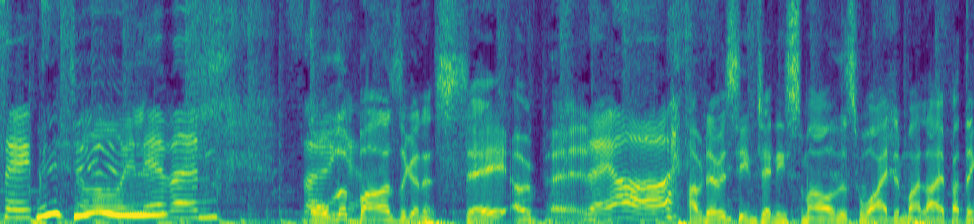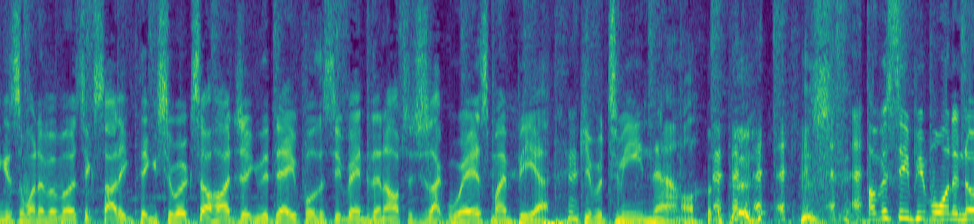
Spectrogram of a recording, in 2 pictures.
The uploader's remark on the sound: Harfield Village Carnival. Live from the event.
